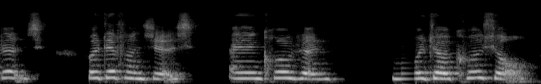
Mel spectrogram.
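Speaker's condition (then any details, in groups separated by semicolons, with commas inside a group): Cerebral palsy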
